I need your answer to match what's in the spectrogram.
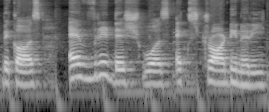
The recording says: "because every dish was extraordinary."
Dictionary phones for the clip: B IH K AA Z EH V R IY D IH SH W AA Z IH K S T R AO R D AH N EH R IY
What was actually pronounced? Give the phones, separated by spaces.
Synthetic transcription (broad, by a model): B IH K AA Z EH V R IY D IH SH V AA Z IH K S T R AO R D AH N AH R IY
